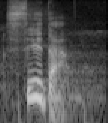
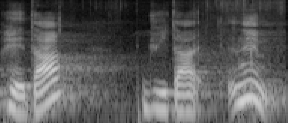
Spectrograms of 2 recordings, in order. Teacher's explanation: 보상적 장음화가 동반되어서 길게 발음하게 되는 겁니다. 그러니까 축약을 보상하기 위해서 장음 길게 발음된다라는 거죠.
